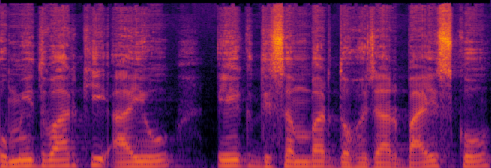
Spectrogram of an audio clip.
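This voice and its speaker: He has an unremarkable speaking voice at medium pitch. This man shows ordinary pitch variation. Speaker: radio announcer. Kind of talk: radio announcement / public notice.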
